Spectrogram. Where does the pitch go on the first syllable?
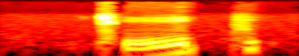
rising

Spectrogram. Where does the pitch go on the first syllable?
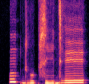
high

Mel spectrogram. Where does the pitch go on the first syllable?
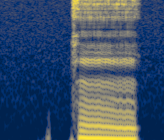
falling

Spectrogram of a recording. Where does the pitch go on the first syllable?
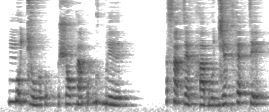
falling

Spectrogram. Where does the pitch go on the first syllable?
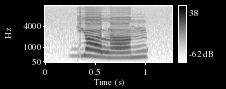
falling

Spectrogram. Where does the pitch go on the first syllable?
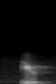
high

